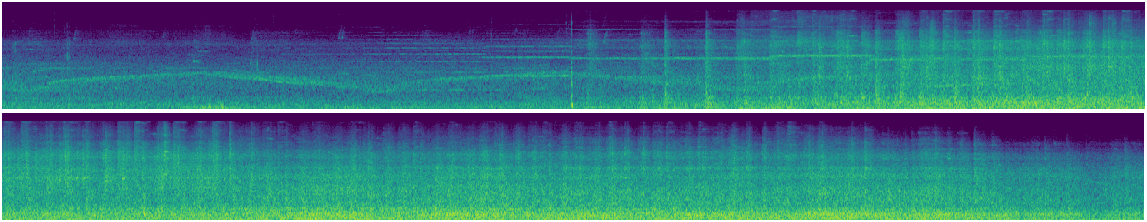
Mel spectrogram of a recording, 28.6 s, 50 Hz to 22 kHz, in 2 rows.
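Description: A siren wails up and down for the first several seconds. Then an R160A-1 subway train's propulsion whines in steps rising in pitch as it pulls out, and the passing cars go by loudly with rapid clicking of wheels over the rail joints, fading near the end.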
